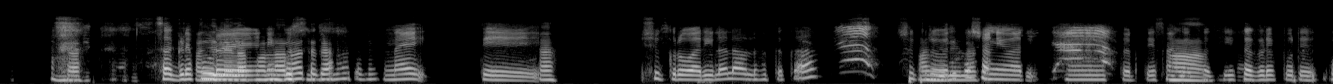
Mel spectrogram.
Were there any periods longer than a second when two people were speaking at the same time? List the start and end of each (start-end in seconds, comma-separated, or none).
2.0-3.2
